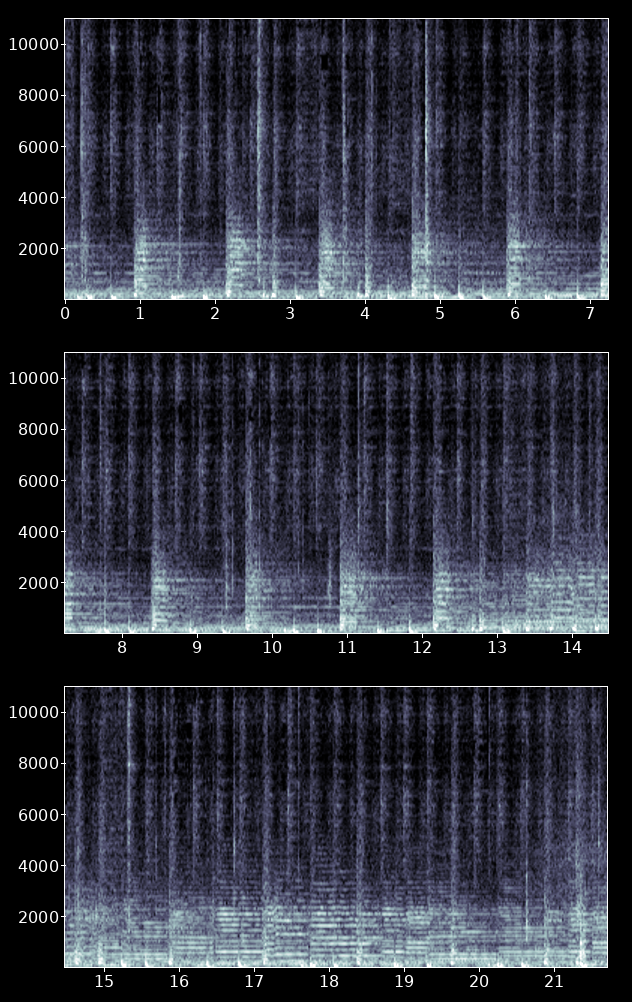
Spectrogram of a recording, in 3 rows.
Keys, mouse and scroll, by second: 0.3 space, 0.7 click, 0.8 space, 2.1 click, 2.6 space, 4.2 click, 4.9 space, 5.3 click, 5.4 space, 6.4 shift+click, 8.0-9.7 shift+drag, 9.7-11.2 alt+drag, 11.2 click, 12.7 alt+click, 13.8 click, 14.7 ctrl+shift+click, 15.7 shift+click, 16.7-18.9 alt+drag, 18.9-21.6 drag, 21.6 click.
